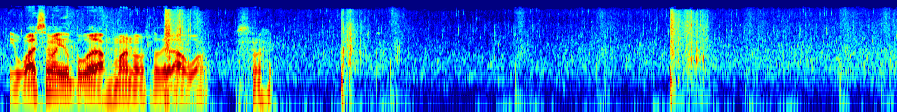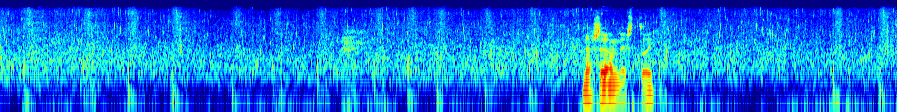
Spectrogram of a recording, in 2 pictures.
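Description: Water flows and trickles steadily.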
